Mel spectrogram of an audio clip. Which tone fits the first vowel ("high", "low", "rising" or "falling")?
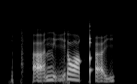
low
